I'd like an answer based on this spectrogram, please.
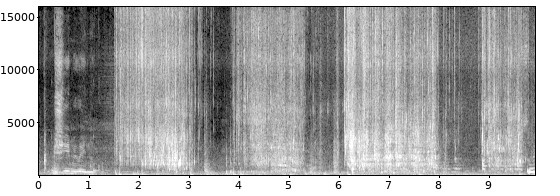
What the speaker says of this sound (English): She just poured in her blended vegetables, ginger, onion, pepper, garlic, and then now adding in her proteins.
